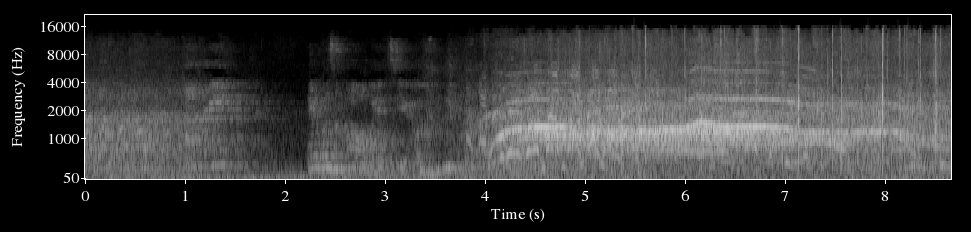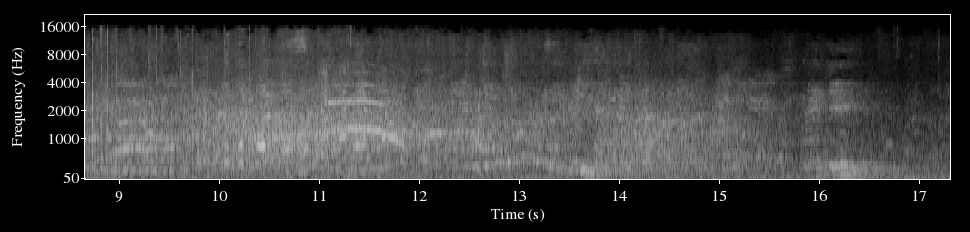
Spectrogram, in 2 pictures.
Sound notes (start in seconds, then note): 3.9 audience cheers; 8.4 in Henry's voice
